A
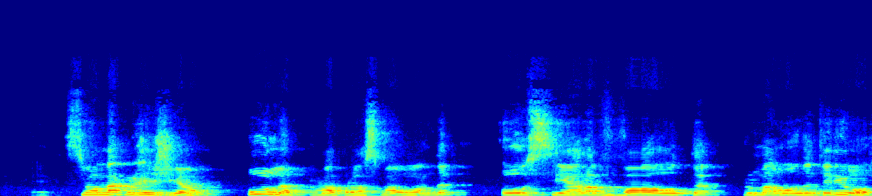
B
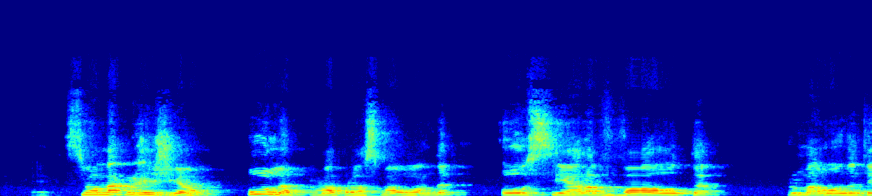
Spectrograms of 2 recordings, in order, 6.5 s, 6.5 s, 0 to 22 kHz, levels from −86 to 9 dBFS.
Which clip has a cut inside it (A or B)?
A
